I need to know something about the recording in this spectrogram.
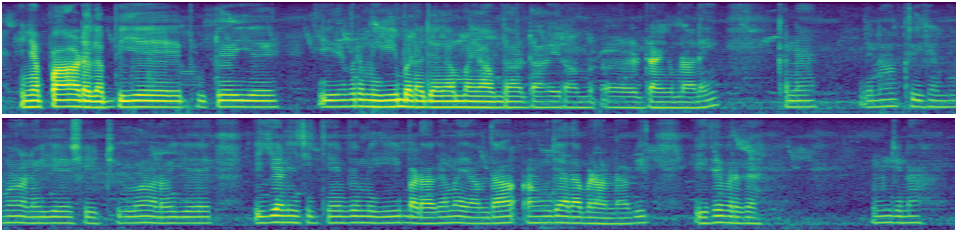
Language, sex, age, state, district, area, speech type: Dogri, male, 18-30, Jammu and Kashmir, Kathua, rural, spontaneous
